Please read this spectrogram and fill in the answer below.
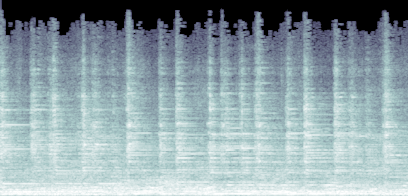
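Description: Two nylon-string classical guitars strummed together in a steady, even rhythm, several strokes a second: the instrumental opening of a Latin American folk song, before the singing comes in.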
